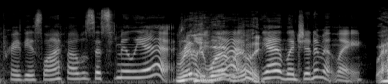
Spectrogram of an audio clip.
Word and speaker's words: sommelier: Sommelier. Sommelier.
